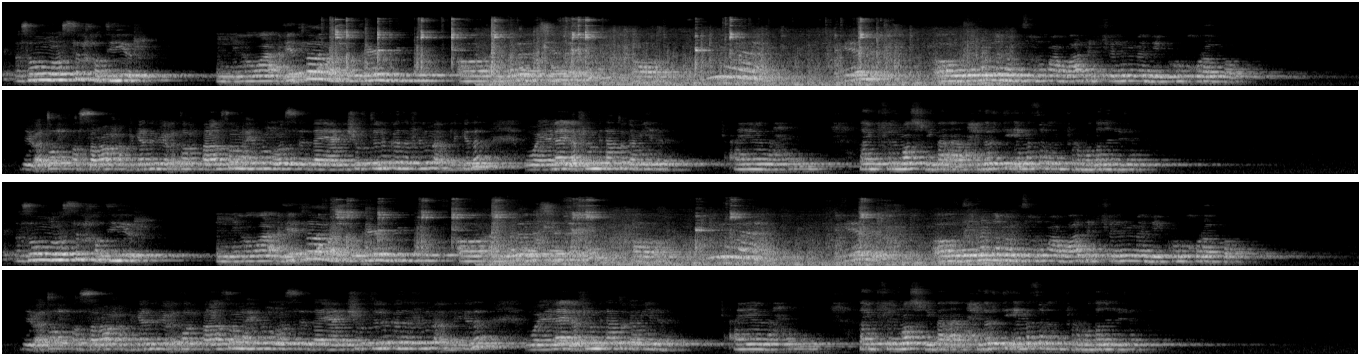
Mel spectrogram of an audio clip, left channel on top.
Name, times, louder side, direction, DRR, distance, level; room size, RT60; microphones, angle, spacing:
voice 1, 0.0-1.4 2.8-4.4 5.0-5.9 7.0-7.7 8.3-8.9 13.7-20.2, left 1 dB, 30° left, -9 dB, 1.3 m, -21 dB
voice 2, 2.1-2.9 3.2-3.3 4.5-5.6 6.3-6.7 9.3-12.3 20.8-21.7 22.1-25.0, equal, 35° right, -6 dB, 1.5 m, -21 dB
sound 1, 3.2-6.6 6.9-8.9 9.7-9.8, left 5 dB, 65° left, 1.1 m, -27 dB
sound 2, 4.7-10.1, left 1 dB, 45° left, 0.6 m, -29 dB
7.9 x 4.2 x 3.6 m, 1.4 s
head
